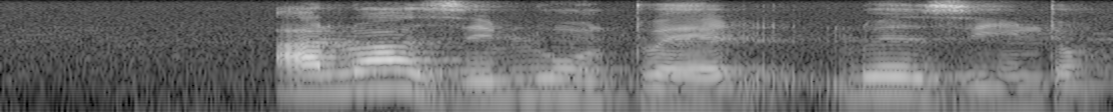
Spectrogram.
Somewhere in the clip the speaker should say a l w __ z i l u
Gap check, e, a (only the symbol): a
